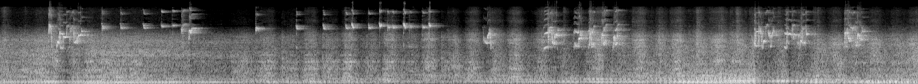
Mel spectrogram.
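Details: Caged lovebird sound played to excite other lovebirds that will not sing. A dense, busy stream of thin, high chattering notes runs over loud low-pitched background noise.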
